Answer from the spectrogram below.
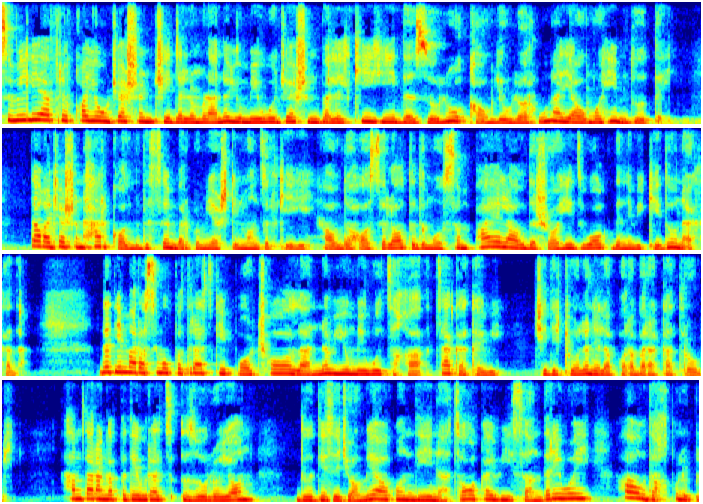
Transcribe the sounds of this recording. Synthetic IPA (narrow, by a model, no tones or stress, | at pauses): suweliafɾiqɑjawd͡ʒaʃənt͡ʃed̪əlumɽanəjomewod͡ʒaʃnbaləlkʰeɡid̪əzʊluqʰawmjawlaɾɣunajawmʊhɪmd̪od̪ːaj | d̪̥aɣad͡ʒaʃanhaɾkɑld̪əd̪ɪsambaɾpəmjɑʃt̪̚kelmɑnzəlkʰeɡiawd̪əhɑsɪlɑt̪od̪əmosampajlawd̪əʃɑɦizwɑkd̪ənəwiked̪ona̰xad̪a | d̪əd̪emaɾɑsɪmopət̪ɾaskepɑt͡ʃɑlanəwjomewot͡səxat͡sakakawi | t͡ʃed̪əʈʰolanelapɑɾʔabaɾakat̪ɾɑwli | hamd̪ɑɾaŋɡapəd̪ewɾazzolojɑn | d̪ud̪ized͡ʒɑmeaɣund̪inat͡sɑkawisand̪əɾewɑji | awd̪əxpəlop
